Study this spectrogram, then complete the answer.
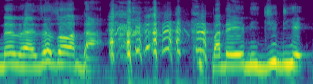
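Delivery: amused denial with a laugh; laughing, drawn-out no no; laughing protest. Real, not acted. Laughing reply.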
